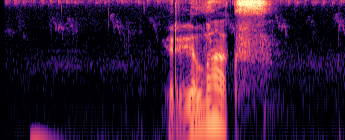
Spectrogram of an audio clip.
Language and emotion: Russian, positive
